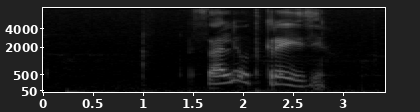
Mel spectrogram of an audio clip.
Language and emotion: Russian, positive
